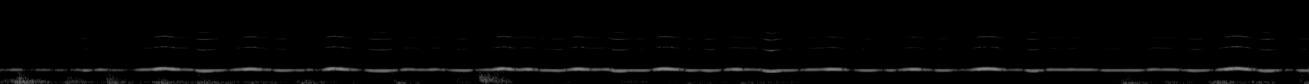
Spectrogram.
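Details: Minelab GPX 5000 with a redesigned input stage using lower-noise resistors, capacitors and op-amps, in Deep, Normal timings, Cancel mode fixed: a clean, steady high tone swells and wobbles as the small target passes, with little hiss. It is a strong, quiet signal.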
